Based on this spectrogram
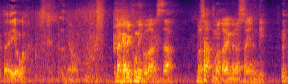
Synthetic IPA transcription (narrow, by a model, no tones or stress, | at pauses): t̪ːæ̰ḛijo̰lːɑ̰ | jo̰ː | mækæʋikunikulɑːrisːɑ | mosɑt̪ːumɑlt̪ɑimmenosːɑihoŋɡi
